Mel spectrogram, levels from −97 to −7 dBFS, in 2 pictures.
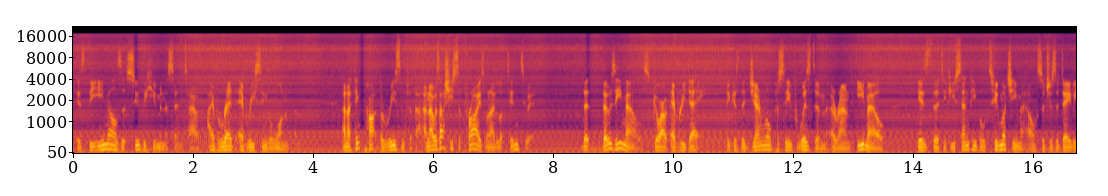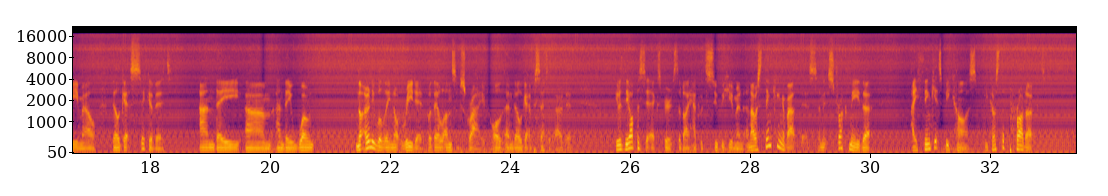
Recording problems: electrical hum; loud; throughout; 60 Hz, 7 dB below the speech

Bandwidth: 17 kHz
